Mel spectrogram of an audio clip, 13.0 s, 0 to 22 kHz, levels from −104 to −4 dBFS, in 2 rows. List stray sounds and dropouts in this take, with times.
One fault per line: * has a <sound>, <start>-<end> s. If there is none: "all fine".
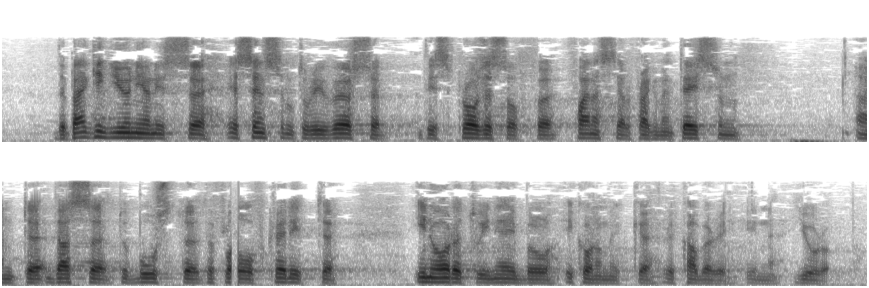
* has a dropout, 8.2-8.3 s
